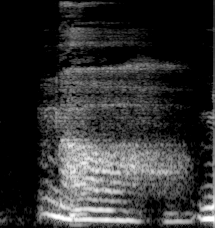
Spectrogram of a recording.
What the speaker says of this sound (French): je pourrai bâiller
